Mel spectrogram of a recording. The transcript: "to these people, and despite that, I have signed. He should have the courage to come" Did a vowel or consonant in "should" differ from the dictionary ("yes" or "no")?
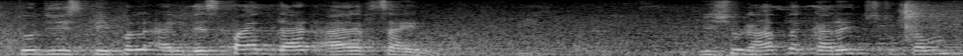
no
